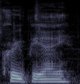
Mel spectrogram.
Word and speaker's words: Croupier: Got some new wheels from Croupier, I believe is how it's pronounced. Croupier, like the guys at the casinos, and they are 51mm.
